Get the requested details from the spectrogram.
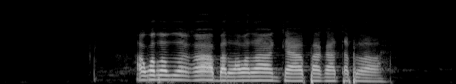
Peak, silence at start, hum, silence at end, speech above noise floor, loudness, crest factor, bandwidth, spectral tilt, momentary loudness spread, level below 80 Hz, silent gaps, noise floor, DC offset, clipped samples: -4 dBFS; 1.35 s; none; 0.7 s; 61 dB; -20 LUFS; 18 dB; 10.5 kHz; -8.5 dB/octave; 8 LU; -54 dBFS; none; -80 dBFS; under 0.1%; under 0.1%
